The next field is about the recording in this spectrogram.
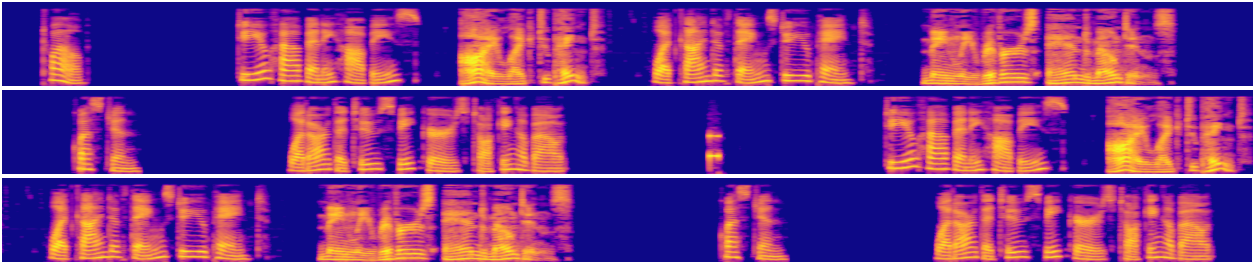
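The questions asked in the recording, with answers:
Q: What are the two speakers talking about?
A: Hobbies (painting)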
